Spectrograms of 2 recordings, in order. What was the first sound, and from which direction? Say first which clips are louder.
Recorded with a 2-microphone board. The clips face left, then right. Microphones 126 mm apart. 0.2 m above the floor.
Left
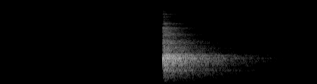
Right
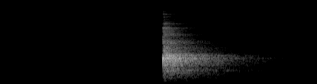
A clap: even; 15° right (ahead or behind).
